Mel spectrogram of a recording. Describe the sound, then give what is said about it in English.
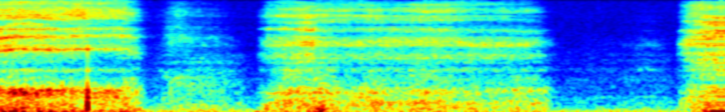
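A voice imitates the breathing of a sleeping spiky creature lying at the edge of a room: about three raspy, snorting breaths in and out, fairly loud, separated by brief pauses, with no talking. “You look in there and you see sleeping in the room is one of those spiky creatures laying on the edge, just sleeping, breathing.”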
